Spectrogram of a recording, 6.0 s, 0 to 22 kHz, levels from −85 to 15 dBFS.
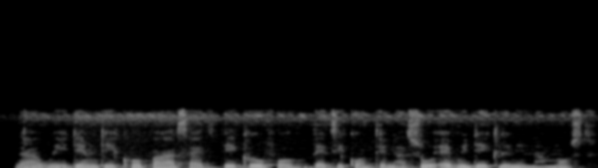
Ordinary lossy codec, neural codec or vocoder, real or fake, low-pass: none; none; real; none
